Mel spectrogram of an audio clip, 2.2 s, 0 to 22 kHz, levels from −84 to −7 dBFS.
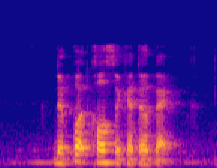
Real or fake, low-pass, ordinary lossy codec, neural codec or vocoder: real; 7.2 kHz; none; none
